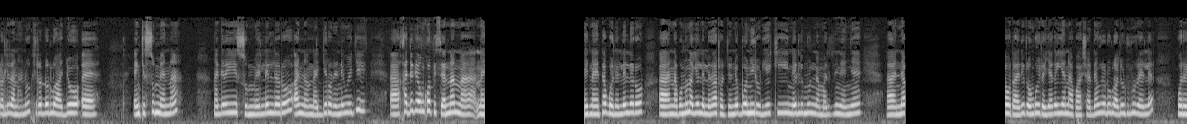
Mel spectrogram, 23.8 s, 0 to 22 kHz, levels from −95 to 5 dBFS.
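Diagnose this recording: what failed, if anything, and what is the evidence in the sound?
The playback stage stalled twice. The speech stops mid-flow at 9.69 s and stays silent until 11.69 s. It stops again at 18.1 s and returns at 20.1 s. Each gap lasts 2 s. This is a playback stall. The likely cause is that the player ran out of buffered data or its thread was blocked. Output stayed silent until the player recovered. The speech then resumes.

Each stall is followed by time-compressed catch-up in the same playback stage. From 11.69 s to 14.69 s the speech runs at 1.25 times normal speed. From 20.10 s to 23.10 s it runs at 1.1 times. Pitch stays normal in both stretches, so this is not simple resampling. The player drains its backlog by removing short slices of audio and cross-fading across the joins. That is why the speech sounds hurried.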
